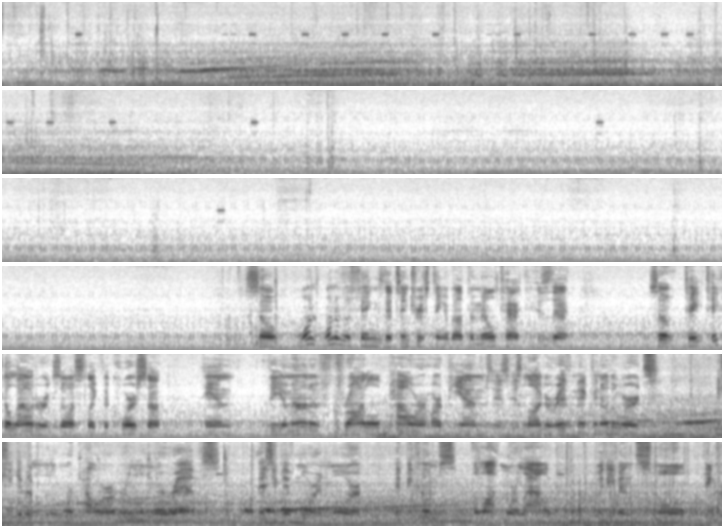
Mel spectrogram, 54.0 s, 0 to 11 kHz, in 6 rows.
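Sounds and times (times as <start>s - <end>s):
car engine accelerating: 0.0s - 54.0s.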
